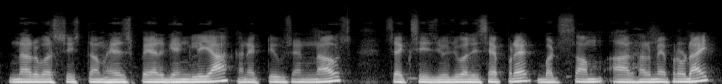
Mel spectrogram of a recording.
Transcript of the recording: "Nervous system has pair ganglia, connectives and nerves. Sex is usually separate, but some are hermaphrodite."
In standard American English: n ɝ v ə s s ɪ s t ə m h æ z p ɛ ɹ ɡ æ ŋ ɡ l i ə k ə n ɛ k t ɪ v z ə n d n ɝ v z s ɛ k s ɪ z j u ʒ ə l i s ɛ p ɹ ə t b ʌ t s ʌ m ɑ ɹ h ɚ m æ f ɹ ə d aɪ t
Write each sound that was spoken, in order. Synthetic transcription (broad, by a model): n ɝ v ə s s ɪ s t ə m h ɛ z p ɛ ɹ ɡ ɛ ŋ ɡ l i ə k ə n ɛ k t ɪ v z ə n d n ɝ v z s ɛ k s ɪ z j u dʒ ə l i s ɛ p ɹ ə t b ʌ t s ʌ m ɑ ɹ h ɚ m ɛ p ɹ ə d aɪ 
